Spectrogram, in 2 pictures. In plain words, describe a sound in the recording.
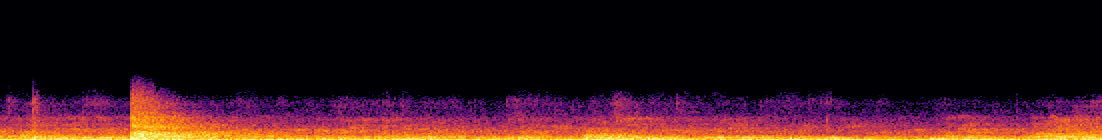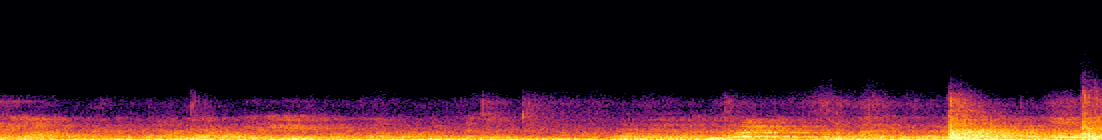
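A cricket ball cracks off a bat in a large echoing hall.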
